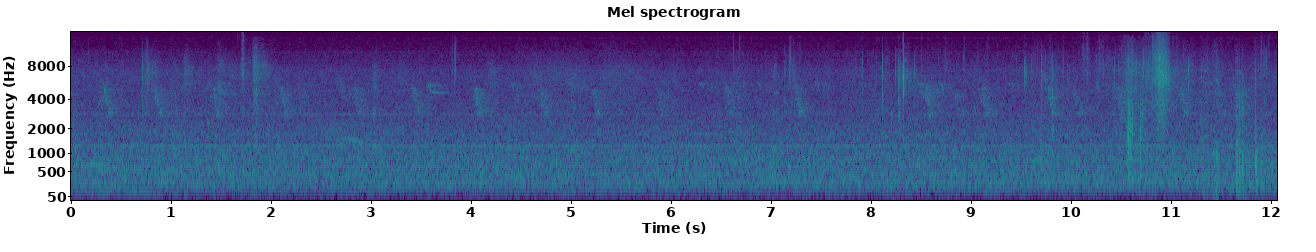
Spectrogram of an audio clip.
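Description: Near silence: faint rustling and light ticks of butcher's twine and paper being handled as a rolled pork belly is tied, with a few louder, sharper rustles near the end.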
